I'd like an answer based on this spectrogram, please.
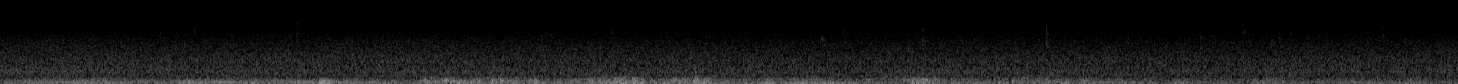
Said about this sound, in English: As the thunder rolled, the rain fell gently, creating a gloomy mist out over the sea to our left as we journeyed on towards Skouri, our overnight stop.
